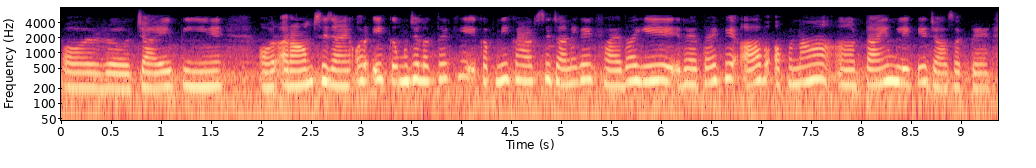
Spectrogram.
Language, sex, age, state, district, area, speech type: Urdu, female, 30-45, Delhi, North East Delhi, urban, spontaneous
